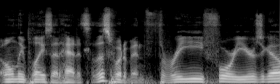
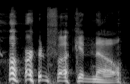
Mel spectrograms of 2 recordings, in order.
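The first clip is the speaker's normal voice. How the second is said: slow, drawn-out no through a laugh; laugh, then stretch out the refusal; 4 semitones higher, slower than usual. Retold or imitated. Storyteller repeating his buddy's refusal of fruity beer, amused.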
